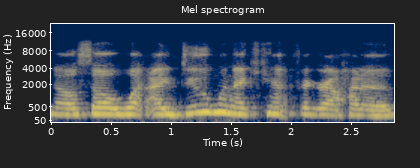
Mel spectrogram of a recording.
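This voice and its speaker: With a Spanish accent, a woman talks at a fairly high pitch. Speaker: TV news reporter. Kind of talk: casual interview. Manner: casual, many fillers.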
